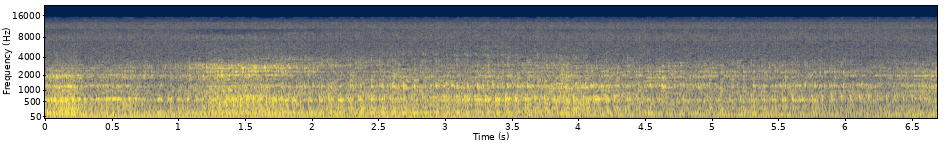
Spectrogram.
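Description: Engine of an open touring car running steadily as it pulls away at low speed.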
